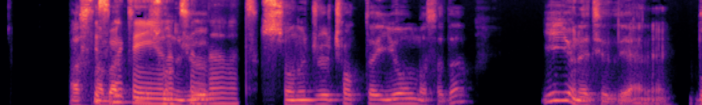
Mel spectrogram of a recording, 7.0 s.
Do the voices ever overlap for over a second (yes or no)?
yes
